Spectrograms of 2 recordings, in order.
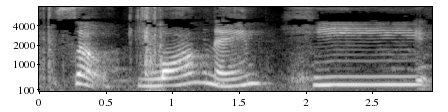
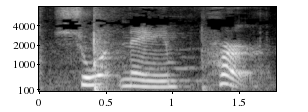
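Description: First: He said high, the long E held out clearly; long E modelled. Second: Her said crisply, the E barely sounded; short E modelled. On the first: Teacher modelling the long E in he for a pupil. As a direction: sing out the long E in he. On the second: Teacher contrasting the short E in her for a pupil. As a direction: clip the vowel in her. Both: Shown as a demonstration.

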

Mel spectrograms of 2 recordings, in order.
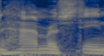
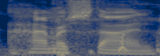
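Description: First: "Hammerstein" ending in "-steen". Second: "Hammerstein" ending in "-stine", rhyming with "fine". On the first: Host naming the musical's writers, "Hammerstein" pronounced with a "-steen" ending. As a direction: say "Hammerstein" with its last syllable like "steen". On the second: Host taking the co-host's correction, "Hammerstein" pronounced with a "-stine" ending. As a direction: say "Hammerstein" with its last syllable like "stine". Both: Real, not acted.

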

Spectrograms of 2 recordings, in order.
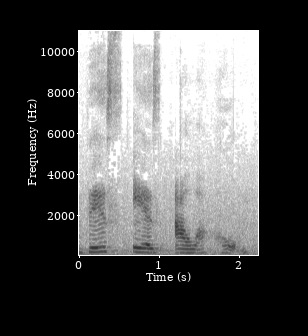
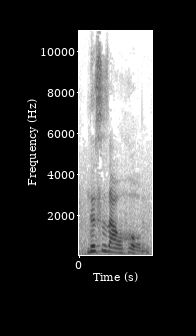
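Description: First: Low and very slow, word by word; slow, weighty realisation. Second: Said in the usual way. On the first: Retold or imitated. Couple walking into the house, slow and certain. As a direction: stretch out each word of the verdict. Couple's verdict, said slowly then repeated.

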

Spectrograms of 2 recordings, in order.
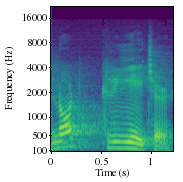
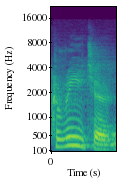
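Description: First: Creature said kree-ay-cher, slowly; slow demo of creature as kree-ay-cher; wrong pronunciation. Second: Creature as kree-cher, one long ee; correct pronunciation. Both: Shown as a demonstration.

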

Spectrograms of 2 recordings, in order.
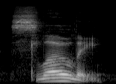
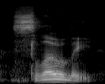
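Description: First: Slowly said higher and louder; emphatic repeat. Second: Said in the usual way. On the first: Acted. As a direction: lean on the second slowly. Victor warns Kevin.

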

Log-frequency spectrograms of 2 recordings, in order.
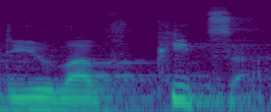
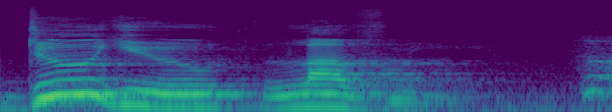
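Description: First: Said in the usual way. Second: Drawn-out question. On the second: Acted. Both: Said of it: "Similar to my question of".

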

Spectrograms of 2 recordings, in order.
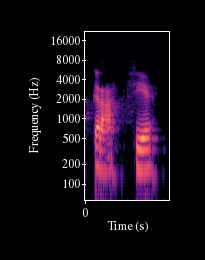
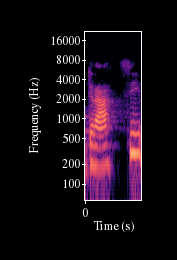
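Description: First: "grazie" slowly with every vowel, "grat-si-e"; "grazie" in full, three clear syllables; correct pronunciation. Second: "grazie" clipped as "grat-si", final vowel dropped; wrong pronunciation. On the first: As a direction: say "grazie" carefully, sounding the final e. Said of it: "but grazie". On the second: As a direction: say "grazie" the wrong way, losing the last e. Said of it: "Not grazie". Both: Shown as a demonstration.

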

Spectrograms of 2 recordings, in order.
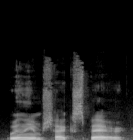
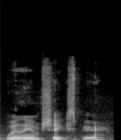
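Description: First: Shakespeare said as SHACK-spair; short flat A in the first half of Shakespeare; spelling pronunciation. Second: Said in the usual way. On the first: Shown as a demonstration. Narrator reading out signature spellings, Shakespeare said SHACK-spair. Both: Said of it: "His six signatures read".

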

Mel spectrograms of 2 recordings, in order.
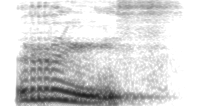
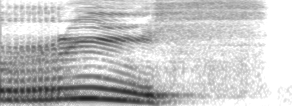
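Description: First: "рис" ending in a hard, unpalatalized с; hard final S. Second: "рись" drawn out, ending in a soft, palatalized сь; soft final S. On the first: Teacher setting up the word contrast, "рис" with hard с. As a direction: say "рис" slowly with plain hard с at the end. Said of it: "І з твердого си". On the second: Teacher answering who ate the rice, "рись" with soft сь. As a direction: roll the р and soften the final сь in "рись". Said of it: "утворилось м'яке". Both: Shown as a demonstration.

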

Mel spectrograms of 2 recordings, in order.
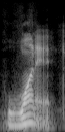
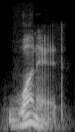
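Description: No difference in how they are said.

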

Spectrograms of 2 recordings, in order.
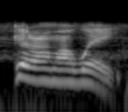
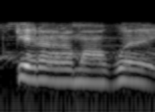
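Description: No difference in how they are said.

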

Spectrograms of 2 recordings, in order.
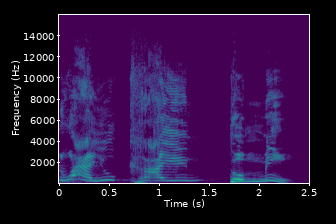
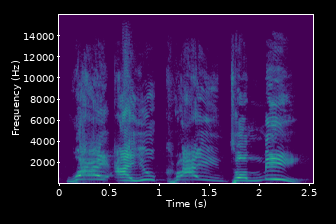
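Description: First: Slow, lifted rebuke of God; God's rebuke. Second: Slow, loud and high shout; God's thundering rebuke. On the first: God rebuking Moses at the Red Sea, slow and firm. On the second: God shouting at Moses at the Red Sea, slow and thundering. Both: Retold or imitated. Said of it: "He said".

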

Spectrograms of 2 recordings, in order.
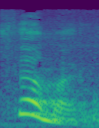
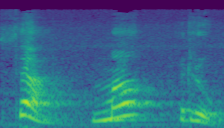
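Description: First: Said in the usual way. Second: ثمر in three short, separate syllables; split into short syllables. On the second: Shown as a demonstration. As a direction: break ثمر into three quick beats with pauses. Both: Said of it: "تتكون من ثلاثة مقاطع قصيرة".

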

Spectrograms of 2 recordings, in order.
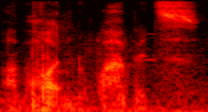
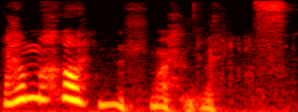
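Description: First: Hushed hunter's whisper, no voice at all; Elmer Fudd whisper. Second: Higher, slow cartoon hunter impression; drawn-out Elmer-style hunter line. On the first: Pretend. Friend whispers a cartoon hunter line to the squad. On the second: Player echoes the cartoon hunter line, voiced high and slow.

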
